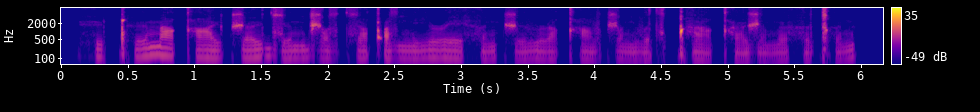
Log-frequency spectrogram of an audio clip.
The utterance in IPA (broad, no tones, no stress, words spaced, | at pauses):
hyǃʰʏma qʰay̯ t͡ʃœy̯ d͡zʏmd͡ʒɔz t͡sœqʼəzni ɹe hənt͡ʃʏvɹə qʰavt͡ʃɔnvət͡s ǃʰa qʰyʒə mœhəǀʰən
